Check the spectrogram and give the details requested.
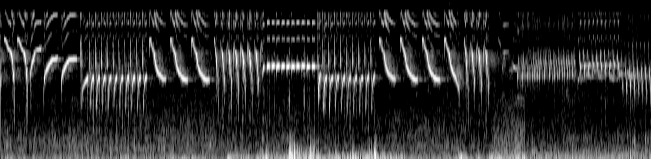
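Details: Canary song used as a lure to train young birds and prompt silent canaries to sing: long clear sharp rolling phrases of fast repeated downslurred whistles, buzzy trills and steady high notes, switching type every second or so.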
